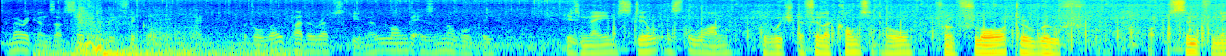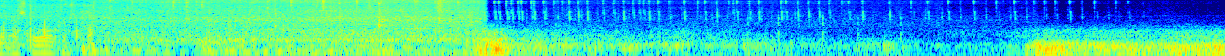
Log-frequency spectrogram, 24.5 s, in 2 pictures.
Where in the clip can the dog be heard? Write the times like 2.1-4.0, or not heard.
not heard.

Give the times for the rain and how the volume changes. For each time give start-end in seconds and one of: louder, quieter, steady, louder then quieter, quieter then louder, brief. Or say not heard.
0.0-24.4 louder.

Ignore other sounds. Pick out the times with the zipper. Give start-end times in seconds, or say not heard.
0.4-3.1.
